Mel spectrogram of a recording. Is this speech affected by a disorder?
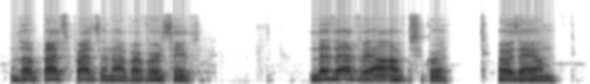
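Yes: ALS; Hoyer lift recently obtained, hammock-like, for lifting out of bed.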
